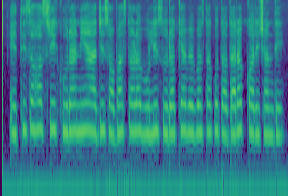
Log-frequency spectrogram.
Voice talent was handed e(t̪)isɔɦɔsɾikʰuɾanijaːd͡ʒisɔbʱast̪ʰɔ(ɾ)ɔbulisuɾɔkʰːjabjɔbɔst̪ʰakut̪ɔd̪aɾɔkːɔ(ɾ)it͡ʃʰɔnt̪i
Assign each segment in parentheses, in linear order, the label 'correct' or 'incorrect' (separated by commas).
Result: incorrect, incorrect, correct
